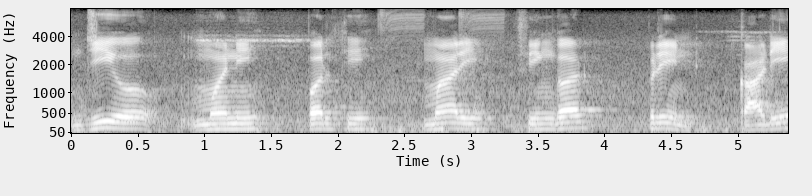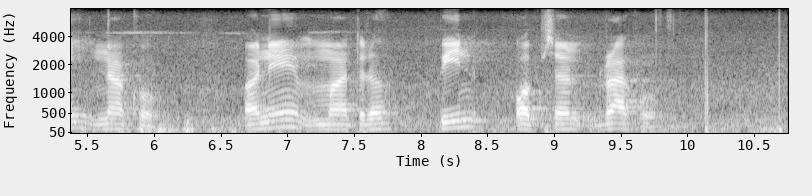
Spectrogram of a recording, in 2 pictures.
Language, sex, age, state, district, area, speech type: Gujarati, male, 18-30, Gujarat, Aravalli, urban, read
